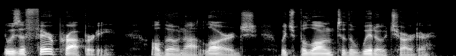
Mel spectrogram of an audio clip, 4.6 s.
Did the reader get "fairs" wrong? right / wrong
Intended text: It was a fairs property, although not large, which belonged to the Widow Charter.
wrong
